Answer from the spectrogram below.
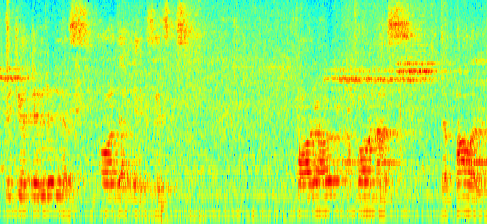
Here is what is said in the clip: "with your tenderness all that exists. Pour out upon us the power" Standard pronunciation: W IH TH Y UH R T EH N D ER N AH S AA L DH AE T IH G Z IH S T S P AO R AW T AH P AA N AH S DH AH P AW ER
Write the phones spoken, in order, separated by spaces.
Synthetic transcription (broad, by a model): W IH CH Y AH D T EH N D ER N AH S AA L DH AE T IH G Z IH S T S F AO R AW T AH P AA N AH S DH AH P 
